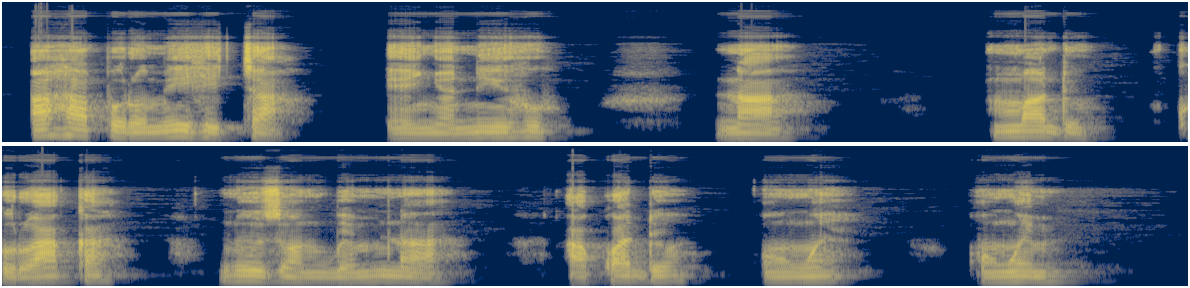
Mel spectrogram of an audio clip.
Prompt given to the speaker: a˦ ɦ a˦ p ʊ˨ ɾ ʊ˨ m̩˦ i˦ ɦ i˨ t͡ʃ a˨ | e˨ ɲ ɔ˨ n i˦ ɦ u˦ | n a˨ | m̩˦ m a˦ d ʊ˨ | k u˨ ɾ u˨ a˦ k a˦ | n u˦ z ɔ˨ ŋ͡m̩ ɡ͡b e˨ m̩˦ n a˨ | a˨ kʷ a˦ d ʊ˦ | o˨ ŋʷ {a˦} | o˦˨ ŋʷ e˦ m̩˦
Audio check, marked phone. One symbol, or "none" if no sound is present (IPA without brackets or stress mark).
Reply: e˦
